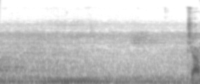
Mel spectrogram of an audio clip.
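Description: Low rumble of a passing road vehicle in the background, with the man's speech starting again near the end.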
